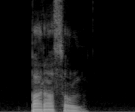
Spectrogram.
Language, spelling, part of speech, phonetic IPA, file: Polish, parasol, noun, [paˈrasɔl], Pl-parasol.ogg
